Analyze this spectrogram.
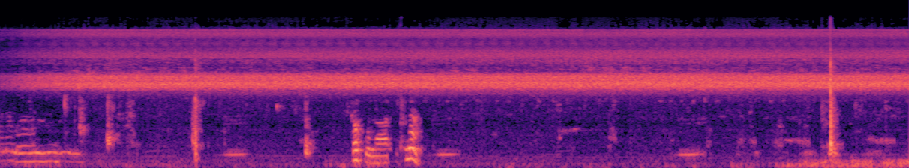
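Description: A knife chops through a gourd on a wooden block.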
